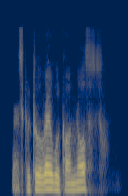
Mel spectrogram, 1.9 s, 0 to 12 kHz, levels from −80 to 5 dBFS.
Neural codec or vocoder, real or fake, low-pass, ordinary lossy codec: codec, 16 kHz, 0.5 kbps, FreqCodec, larger model; fake; 7.2 kHz; MP3, 64 kbps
